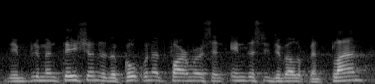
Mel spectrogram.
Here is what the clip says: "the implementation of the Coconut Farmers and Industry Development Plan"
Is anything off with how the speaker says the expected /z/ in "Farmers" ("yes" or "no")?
yes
